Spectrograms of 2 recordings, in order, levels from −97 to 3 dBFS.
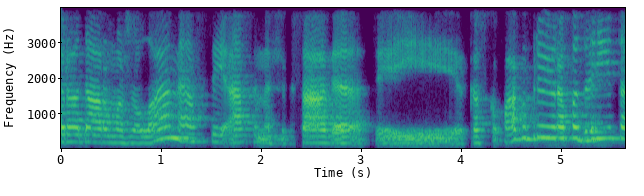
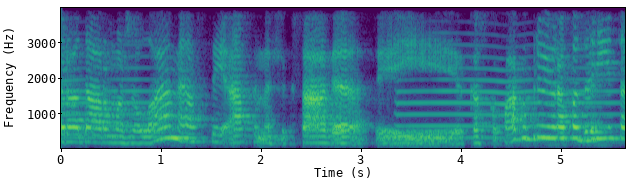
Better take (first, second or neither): first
